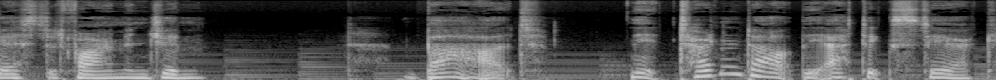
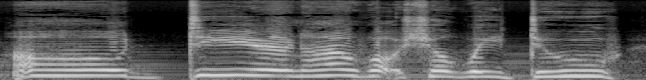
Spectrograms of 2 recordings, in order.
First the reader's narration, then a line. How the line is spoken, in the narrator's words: wailed Mr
